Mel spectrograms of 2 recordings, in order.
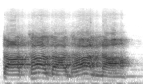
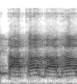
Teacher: ये तवर्ग जो है इसका उच्चारण स्थान दंत है। आप देखिए ताथा दाधा बोलिए, जिह्वा दांतों को स्पर्श कर रही है।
